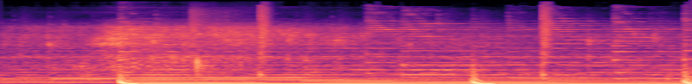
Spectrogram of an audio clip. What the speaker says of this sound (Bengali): প্রথমে আমি নুন মাখানো ইলিশ মাছগুলোকে সর্ষের তেলে ভেজে নেব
